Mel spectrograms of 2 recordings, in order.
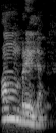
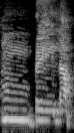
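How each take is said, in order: First: The first vowel comes out relaxed from the throat. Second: The first vowel is pushed out with effort. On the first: The speaker calls it right. "आप बोलते हैं अम्ब्रेला। तो अ बोलने में आपको मेहनत नहीं करना पड़ता है।" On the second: The speaker calls it wrong. "आप ऐसे नहीं बोलते"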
